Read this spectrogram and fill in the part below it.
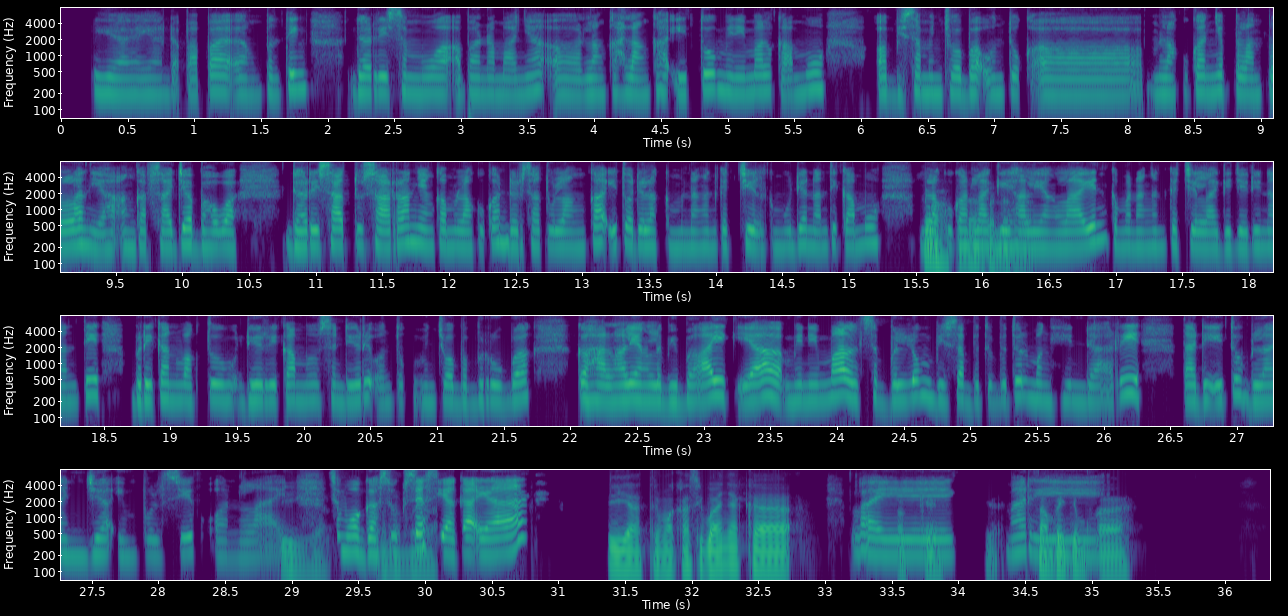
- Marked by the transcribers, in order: other background noise
- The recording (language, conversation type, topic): Indonesian, advice, Bagaimana cara menahan diri saat ada diskon besar atau obral kilat?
